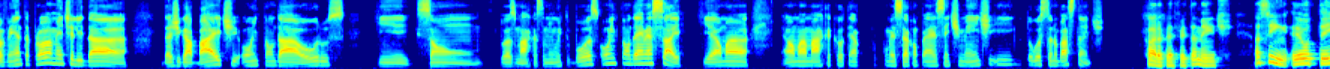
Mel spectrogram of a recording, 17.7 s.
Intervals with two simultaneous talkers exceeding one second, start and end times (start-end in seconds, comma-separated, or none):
none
